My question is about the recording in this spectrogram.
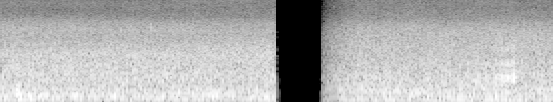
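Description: Steady rush of a swift river and its small cascades over rocks, broken by a brief moment of total silence just after two seconds in.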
